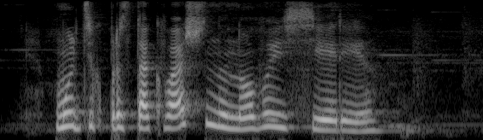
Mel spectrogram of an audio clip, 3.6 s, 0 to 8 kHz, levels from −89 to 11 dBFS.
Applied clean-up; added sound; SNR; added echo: none; none; none; none.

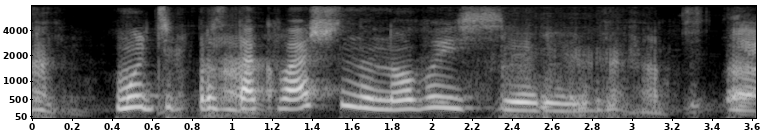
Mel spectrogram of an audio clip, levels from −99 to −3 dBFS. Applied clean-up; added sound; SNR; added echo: neural separator model SepFormer DNS4.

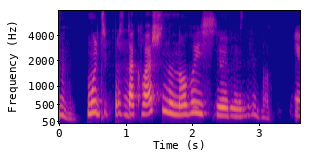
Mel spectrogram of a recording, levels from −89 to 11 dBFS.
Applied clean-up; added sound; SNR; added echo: neural mask model DeepFilterNet 3.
